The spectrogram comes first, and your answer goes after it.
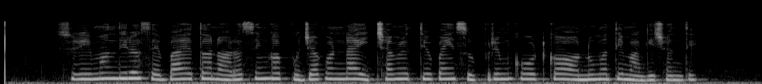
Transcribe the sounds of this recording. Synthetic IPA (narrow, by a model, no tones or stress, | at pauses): sɾimɔnd̪iɾɔsebajɔt̪ɔnɔɾɔsiŋɡɔpud͡ʒapɔɳɖaitːʃʰamɾit̪jupaĩsupɾimkoɾʈkɔːnumɔt̪imaɡit͡ʃʰɔnt̪i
